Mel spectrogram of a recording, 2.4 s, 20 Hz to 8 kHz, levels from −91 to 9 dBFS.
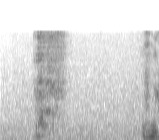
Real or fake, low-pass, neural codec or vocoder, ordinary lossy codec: real; 7.2 kHz; none; AAC, 16 kbps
